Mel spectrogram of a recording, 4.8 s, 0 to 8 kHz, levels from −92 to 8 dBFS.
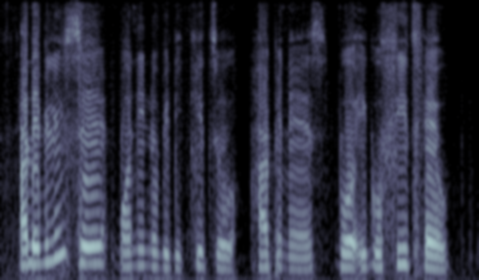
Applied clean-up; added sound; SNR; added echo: neural mask model RNNoise.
